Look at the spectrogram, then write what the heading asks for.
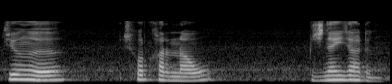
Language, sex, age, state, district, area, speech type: Bodo, female, 30-45, Assam, Kokrajhar, rural, spontaneous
